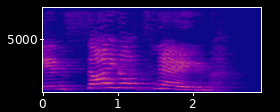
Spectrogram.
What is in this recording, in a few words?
Pre Death Sinecure Soldier Female; Battle; Barks; Dialog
